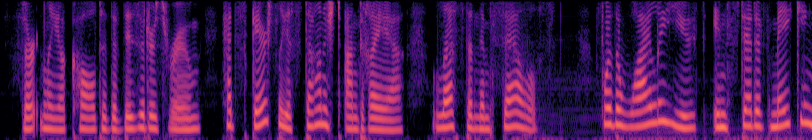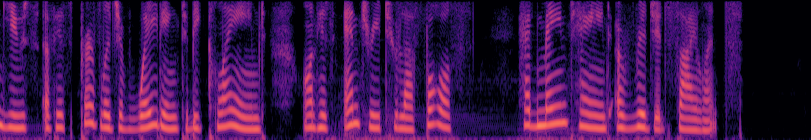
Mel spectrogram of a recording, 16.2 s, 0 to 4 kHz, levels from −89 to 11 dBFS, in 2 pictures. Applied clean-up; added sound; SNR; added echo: neural separator model SepFormer WHAM!.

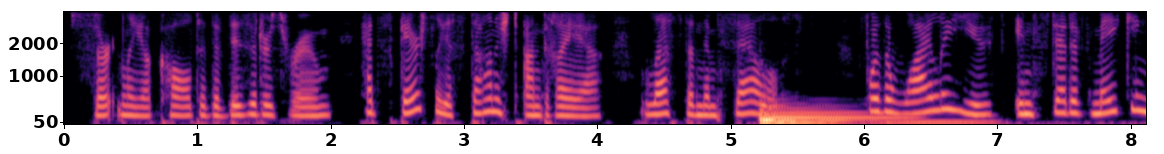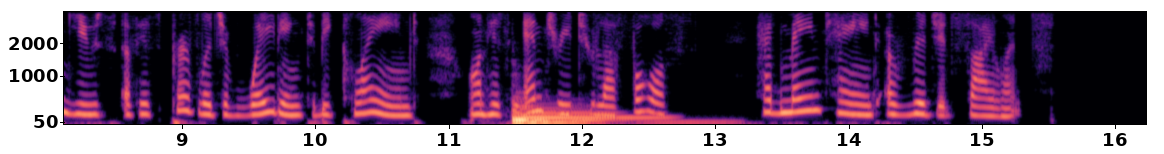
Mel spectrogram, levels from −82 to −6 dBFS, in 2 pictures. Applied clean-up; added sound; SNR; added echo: classical method Wiener filter.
